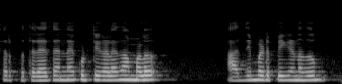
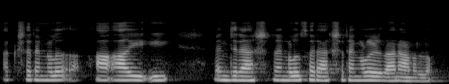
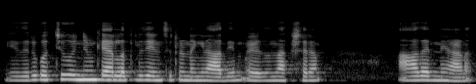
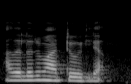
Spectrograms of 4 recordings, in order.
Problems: none marked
